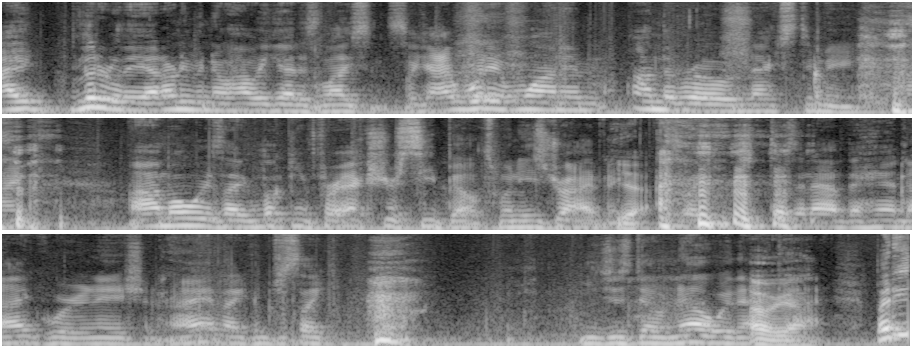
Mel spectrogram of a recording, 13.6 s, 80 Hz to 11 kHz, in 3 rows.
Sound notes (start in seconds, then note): 4.3 laughter; 7.8 laughter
